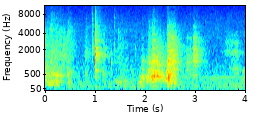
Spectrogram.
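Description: Handling noise as a wristwatch on a leather strap is picked up off a tabletop: a sharp click about a second in, then soft rubbing and shuffling.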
